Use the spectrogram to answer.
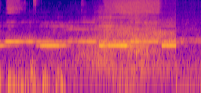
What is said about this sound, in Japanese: ちょっと一旦中断しました。救急車が来たもんで、今歩きながら撮ってるんですけれども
